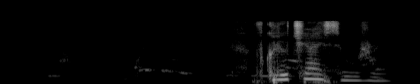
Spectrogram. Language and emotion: Russian, neutral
